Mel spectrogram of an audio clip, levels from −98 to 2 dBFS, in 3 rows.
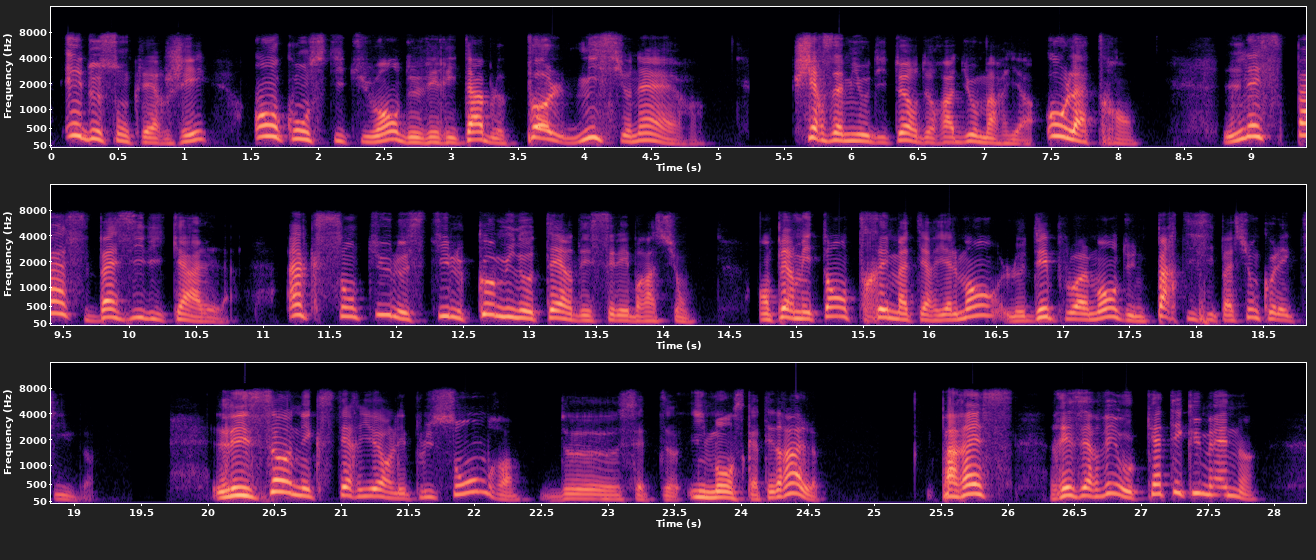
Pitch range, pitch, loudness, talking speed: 130-225 Hz, 175 Hz, -22 LUFS, 105 wpm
